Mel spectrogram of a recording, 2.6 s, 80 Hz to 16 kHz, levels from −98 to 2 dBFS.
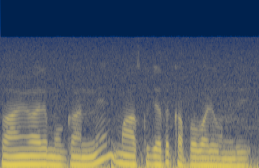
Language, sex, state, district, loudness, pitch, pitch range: Telugu, male, Telangana, Mahabubabad, -16 LUFS, 135 Hz, 125-140 Hz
